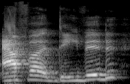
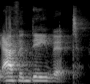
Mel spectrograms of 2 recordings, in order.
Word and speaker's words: affidavit: I'll say it again so affidavit like a feh David is what people are saying instead of Dave it like yeah with the T at the end it's supposed to be affidavit so the Common Core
